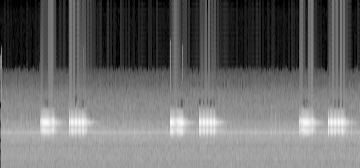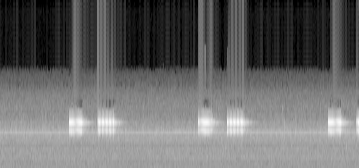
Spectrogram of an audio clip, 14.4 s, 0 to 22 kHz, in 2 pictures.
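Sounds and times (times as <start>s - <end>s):
faint hum: 0.0s - 14.3s
cicada buzzing in doubled bursts: 0.8s - 2.0s, 3.4s - 4.6s, 5.9s - 7.2s, 8.5s - 9.8s, 11.1s - 12.3s, 13.7s - 14.3s.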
